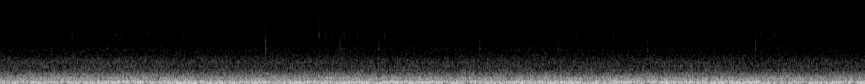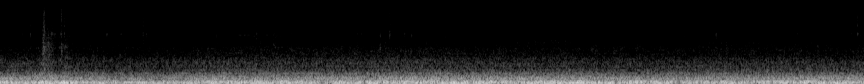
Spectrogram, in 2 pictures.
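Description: A car's engine hums steadily with a low road rumble from inside the cabin.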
